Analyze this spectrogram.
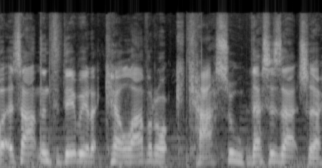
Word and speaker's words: Caerlaverock: Caerlaverock. Caerlaverock. Caerlaverock Castle. You know I'm bad at pronouncing names.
